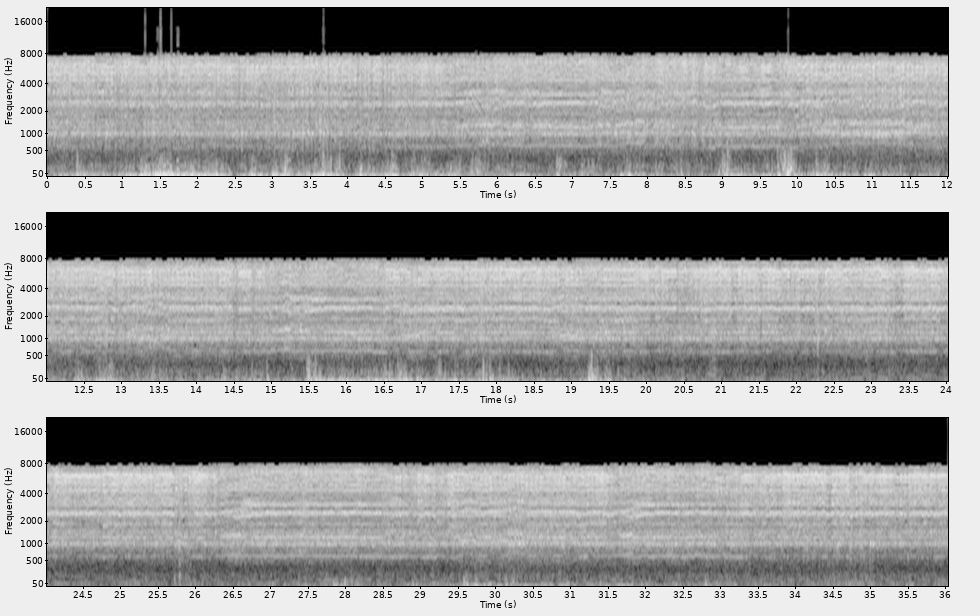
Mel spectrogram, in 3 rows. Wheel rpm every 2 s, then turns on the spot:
160, 170, 160, 160, 160, 160, 160, 160, 160, 160, 160, 160, 160, 160, 160, 160, 160, 160.
none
